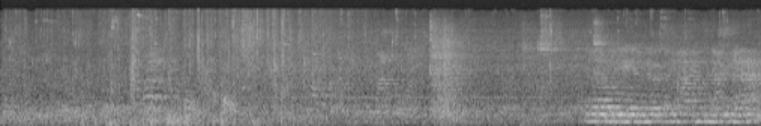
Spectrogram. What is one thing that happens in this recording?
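A horse gallops, its hooves thudding on soft dirt.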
